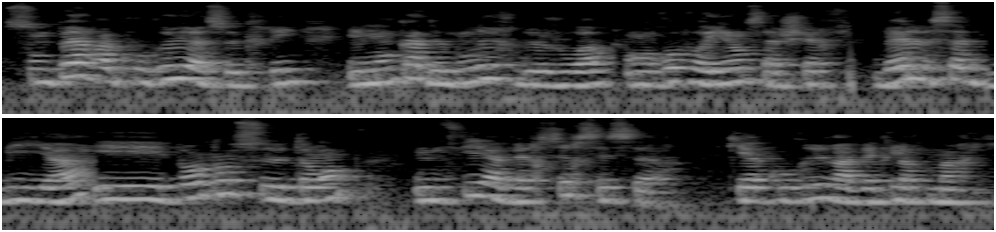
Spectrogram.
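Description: A woman narrating a fairy tale aloud in a steady, measured reading voice. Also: fairly high pitch, far from the mic, a little hiss or hum. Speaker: storyteller. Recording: echoey room, voice from afar.

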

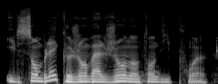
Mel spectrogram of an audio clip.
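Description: A man's voice: medium pitch, normal speed, vocal fry, mellow, no room sound, clean studio sound. A male teacher reading a novel aloud, then leading a remote class in a chatty way, with hesitations and self-corrections.

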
